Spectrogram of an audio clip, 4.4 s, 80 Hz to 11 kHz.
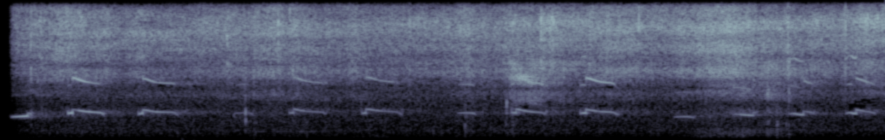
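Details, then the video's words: Several yellow-billed oxpeckers perched on a Cape buffalo's back near Mopani, Kruger National Park, South Africa, 13 November 2014; short downslurred chips repeated about every third of a second, over a loud, steady high insect hiss. "Klubák žlutozobý (Yellow-billed Oxpecker)"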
